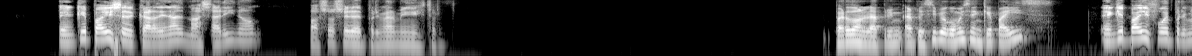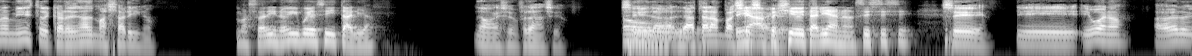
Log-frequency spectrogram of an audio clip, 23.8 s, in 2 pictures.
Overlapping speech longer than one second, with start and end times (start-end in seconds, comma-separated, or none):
18.1-19.9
